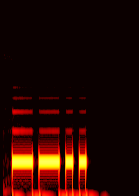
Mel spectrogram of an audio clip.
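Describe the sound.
Morse code for the letter Z: two long beeps followed by two short beeps, all at the same steady mid pitch, clean and alone.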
